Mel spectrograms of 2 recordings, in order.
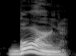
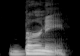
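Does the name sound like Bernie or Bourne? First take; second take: Bourne; Bernie. First: The name is one syllable, like 'Bourne'. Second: The name is two syllables, like 'Bernie'. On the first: The speaker calls it wrong. "I pronounced it Bourne" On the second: The speaker calls it right. "Apparently, it's pronounced Bernie"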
